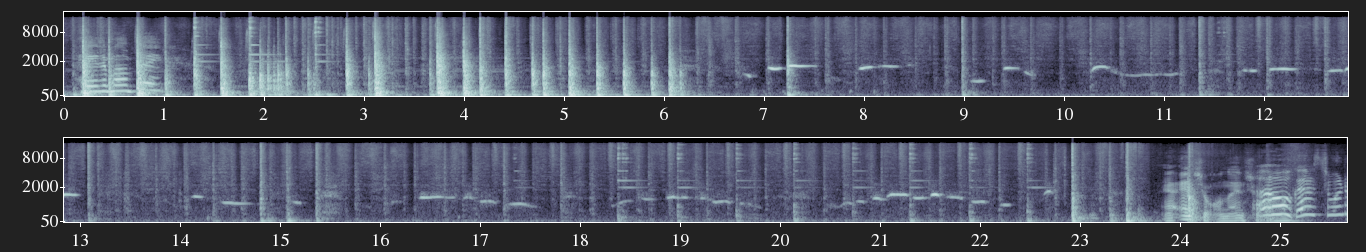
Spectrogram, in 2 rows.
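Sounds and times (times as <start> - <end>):
drummer's hands drumming on a studio tabletop: 0.0 - 25.2
knocks and clinks on a glass: 0.1 - 6.4, 18.4 - 22.7
speech: 0.3 - 1.1, 24.6 - 25.6
person whistling a wavering tune: 6.7 - 13.1, 14.0 - 15.3, 16.1 - 17.6, 18.4 - 19.8, 20.6 - 22.9.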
